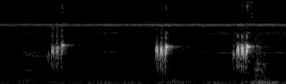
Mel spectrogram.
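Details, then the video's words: Black-headed bulbul uttering three short scratchy notes ending in an upward flick, spaced roughly a second apart, against a constant thin high whine. "SUARA MERDU KUTILANG EMAS"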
